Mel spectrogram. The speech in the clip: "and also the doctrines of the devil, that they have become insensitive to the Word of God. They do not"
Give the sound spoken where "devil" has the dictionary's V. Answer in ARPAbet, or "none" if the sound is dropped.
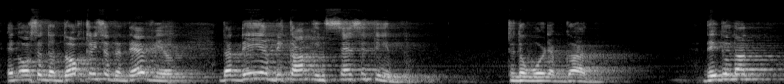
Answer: V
